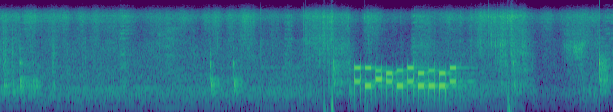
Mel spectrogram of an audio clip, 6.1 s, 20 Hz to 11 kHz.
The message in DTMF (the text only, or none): 9307291219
